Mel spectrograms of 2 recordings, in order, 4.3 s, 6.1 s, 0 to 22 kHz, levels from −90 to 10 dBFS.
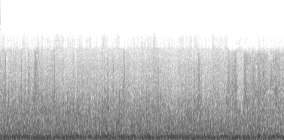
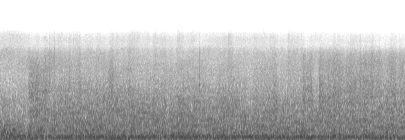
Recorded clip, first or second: first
